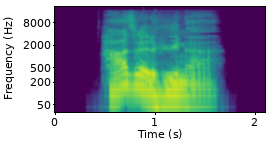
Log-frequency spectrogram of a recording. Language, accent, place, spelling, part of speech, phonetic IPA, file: German, Germany, Berlin, Haselhühner, noun, [ˈhaːzl̩ˌhyːnɐ], De-Haselhühner.ogg
- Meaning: nominative/accusative/genitive plural of Haselhuhn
